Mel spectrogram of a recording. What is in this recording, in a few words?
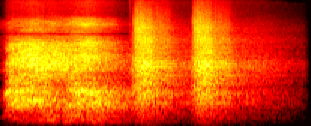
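Cheer Russian, crowd; Wario; SSBU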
